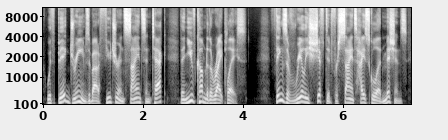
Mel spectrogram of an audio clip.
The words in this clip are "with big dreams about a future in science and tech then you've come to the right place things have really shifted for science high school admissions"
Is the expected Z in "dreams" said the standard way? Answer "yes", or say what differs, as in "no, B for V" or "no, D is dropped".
yes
